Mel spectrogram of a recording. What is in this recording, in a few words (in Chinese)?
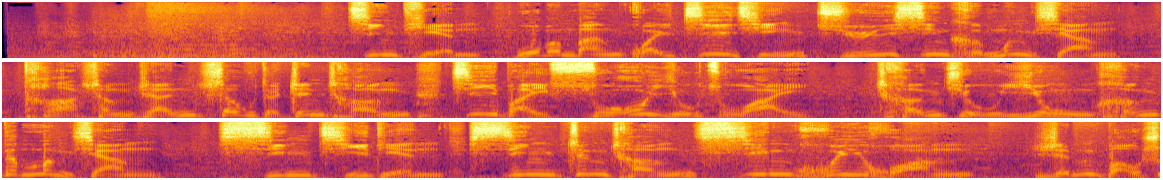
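【开场】男-激情震撼; 人保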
